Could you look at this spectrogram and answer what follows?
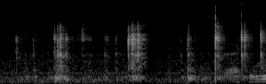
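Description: The adjustable cheek plate on a Hatsan Piledriver 457 air rifle being moved and screwed into position, giving a few scattered close mechanical clicks and soft ratcheting scrapes.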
